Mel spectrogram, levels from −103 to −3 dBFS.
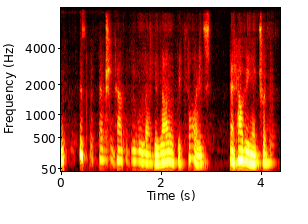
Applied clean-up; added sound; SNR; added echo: neural mask model DeepFilterNet 3.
